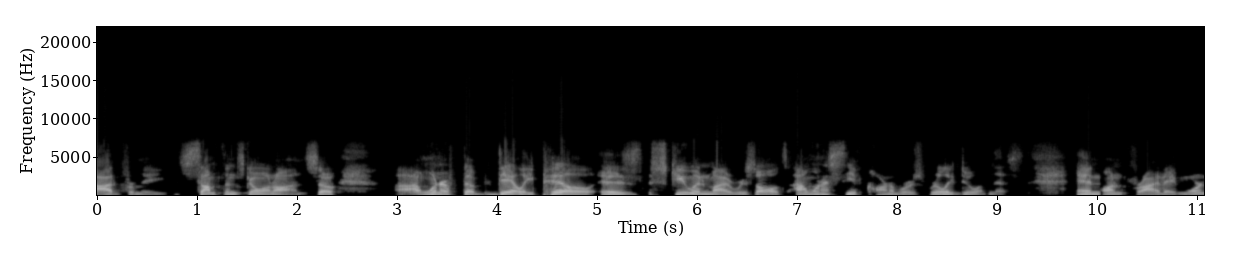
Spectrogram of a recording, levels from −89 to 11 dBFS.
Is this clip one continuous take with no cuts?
no; 2 cuts; at 3.9 s, 10.0 s

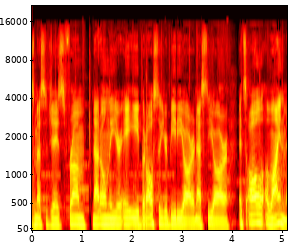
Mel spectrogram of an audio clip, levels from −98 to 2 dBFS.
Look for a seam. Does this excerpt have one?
yes; 2 cuts; at 1.1 s, 4.2 s

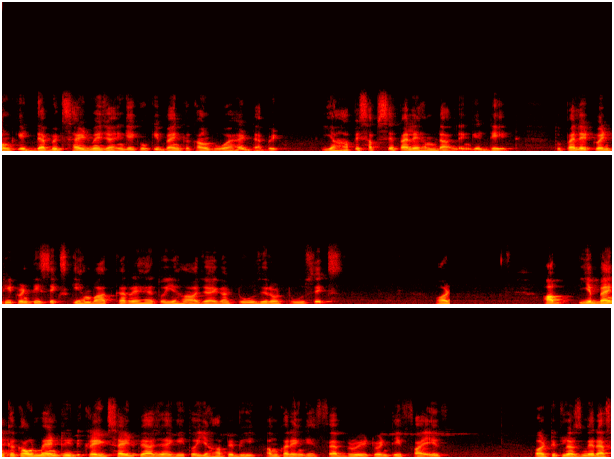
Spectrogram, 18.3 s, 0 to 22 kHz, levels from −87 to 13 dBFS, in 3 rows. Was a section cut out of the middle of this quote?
yes; 1 cut; at 10.6 s

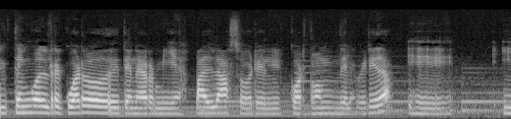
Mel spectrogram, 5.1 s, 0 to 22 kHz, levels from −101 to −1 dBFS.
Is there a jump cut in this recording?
no; 0 cuts

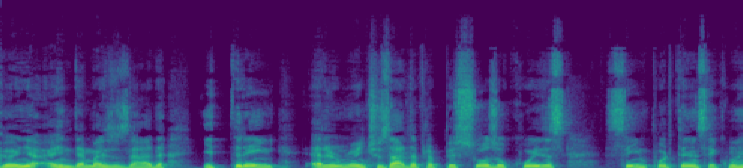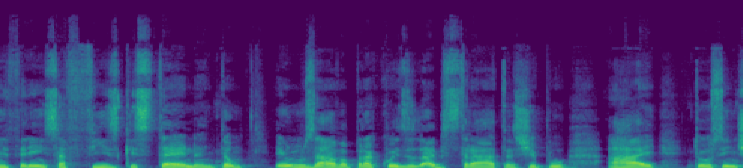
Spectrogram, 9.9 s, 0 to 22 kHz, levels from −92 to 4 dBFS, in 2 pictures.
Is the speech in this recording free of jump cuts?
yes; 0 cuts

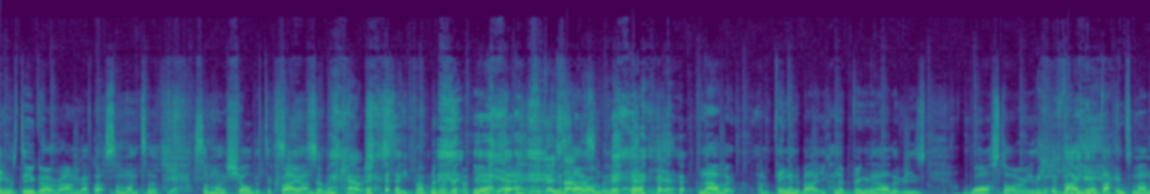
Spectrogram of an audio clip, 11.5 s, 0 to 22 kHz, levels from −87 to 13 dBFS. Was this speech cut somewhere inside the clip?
yes; 1 cut; at 6.9 s

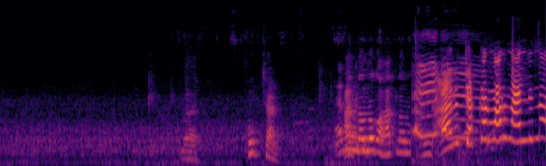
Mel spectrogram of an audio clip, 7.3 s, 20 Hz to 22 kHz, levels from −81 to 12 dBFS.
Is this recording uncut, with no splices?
no; 1 cut; at 5.4 s

